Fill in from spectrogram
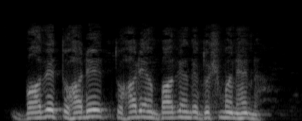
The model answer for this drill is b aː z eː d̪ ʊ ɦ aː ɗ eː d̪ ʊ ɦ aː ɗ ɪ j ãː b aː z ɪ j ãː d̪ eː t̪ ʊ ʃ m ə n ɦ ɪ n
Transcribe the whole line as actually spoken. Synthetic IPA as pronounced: b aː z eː t̪ ʊ ɦ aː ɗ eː t̪ ʊ ɦ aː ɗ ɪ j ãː b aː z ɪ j ãː d̪ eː d̪ ʊ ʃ m ə n ɦ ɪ n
